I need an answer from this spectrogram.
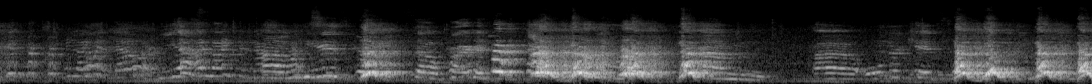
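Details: Six-year-old Fozzie Bear barks from kennel 19 at the HSSAZ shelter before calming, taking his cue from his quiet neighbour Barley. Irregular runs of sharp barks and whiny yelps overlap with speech and echoing kennel sounds.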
